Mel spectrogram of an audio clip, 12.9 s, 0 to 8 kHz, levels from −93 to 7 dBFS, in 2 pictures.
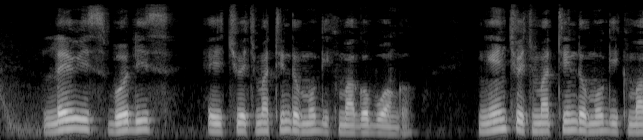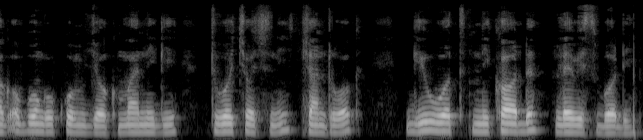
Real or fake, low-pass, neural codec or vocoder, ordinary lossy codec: real; 7.2 kHz; none; AAC, 32 kbps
